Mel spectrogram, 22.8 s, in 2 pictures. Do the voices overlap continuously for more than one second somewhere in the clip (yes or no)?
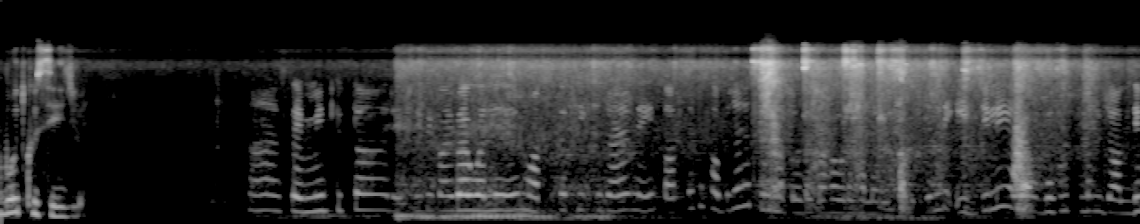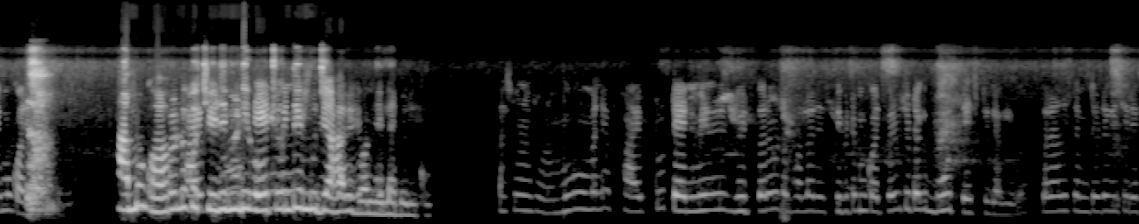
yes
